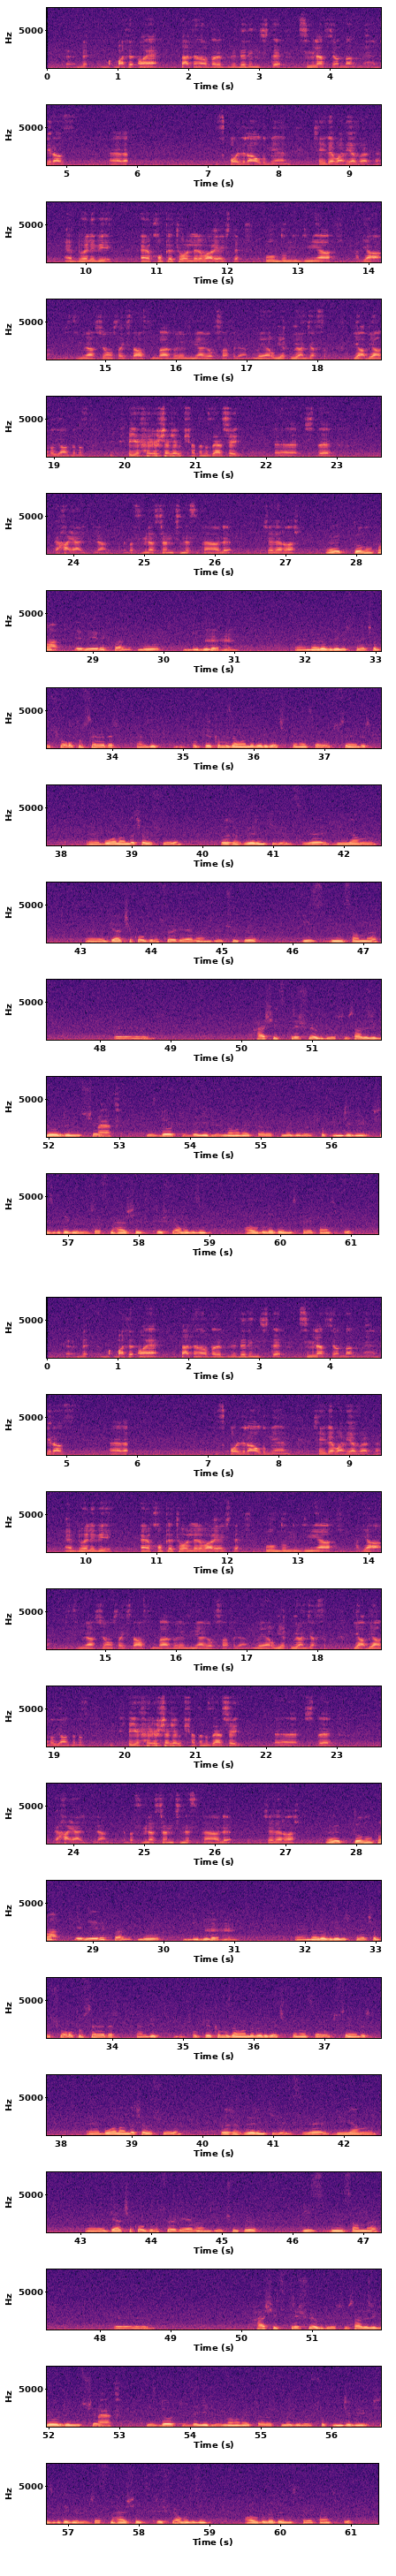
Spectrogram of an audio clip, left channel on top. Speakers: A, on the left; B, on the right.
A: e, be- bahset- o yani. Zaten orada dedi- dedin işte simülasyondan e, biraz e, Bir spoiler aldım yani. Şeyde var ya zaten. Yani böyle bir e, komplo teorileri var ya işte bulunduğunuz dünya ya bir simülasyonsa işte aslında böyle bir dünya yoksa falan veya uya- uyanacaksın bir, bir anda uyandınız e, ya- ya- ya- ya- yaşadığınız her şey e, işte e, hayal falan ya da simülasyonun içindesin falan öyle şeyler var.
B: Evet, Donald
A: Ama
B: Huff diye bir herif var. Bu bir bilim,
A: hı hı,
B: e, nörobilim üstüne çalışıyor. 30 senedir yani geç- çok yakın bir zamanda böyle bir açıklaması var. 30 senedir e, bu alanda çalışıyorum. Özür dilerim ki size dünyanın e, gerçek olduğunu söyleyemem diyor. Çünkü biz insanlar e, her şey titreşiyor biliyorsun. Sadece gördüğümüz şey
A: evet
B: biz 400 ile 700 nanometre arasında görüyoruz. Çok ince bir çizgide görüyoruz. Aslında her şey titreşiyor ama bizim algıladığımız frekans bu.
